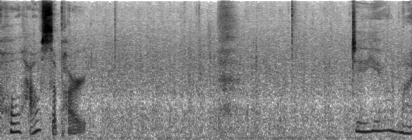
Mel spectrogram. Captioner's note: she sighs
